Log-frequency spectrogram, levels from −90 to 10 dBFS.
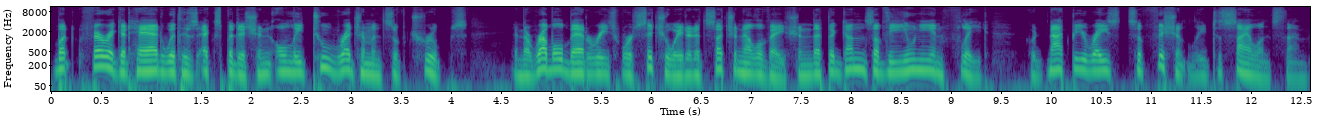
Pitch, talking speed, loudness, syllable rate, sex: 120 Hz, 170 wpm, -22 LUFS, 5.2 syllables/s, male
